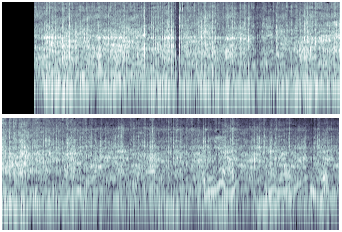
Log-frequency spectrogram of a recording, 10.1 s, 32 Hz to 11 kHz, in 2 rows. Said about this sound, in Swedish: Men deltagarna sprider ut sig runt honom och borrar sig ner genom den nästan 80 cm tjocka isen. I hopp om att få upp det röda guldet ur djupet, fjällrödingen.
